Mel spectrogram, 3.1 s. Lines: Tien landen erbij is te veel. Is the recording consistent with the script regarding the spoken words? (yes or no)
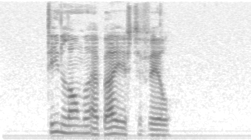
yes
